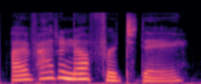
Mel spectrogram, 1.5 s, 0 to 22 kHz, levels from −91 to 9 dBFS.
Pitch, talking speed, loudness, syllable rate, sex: 215 Hz, 240 wpm, -16 LUFS, 6.3 syllables/s, female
